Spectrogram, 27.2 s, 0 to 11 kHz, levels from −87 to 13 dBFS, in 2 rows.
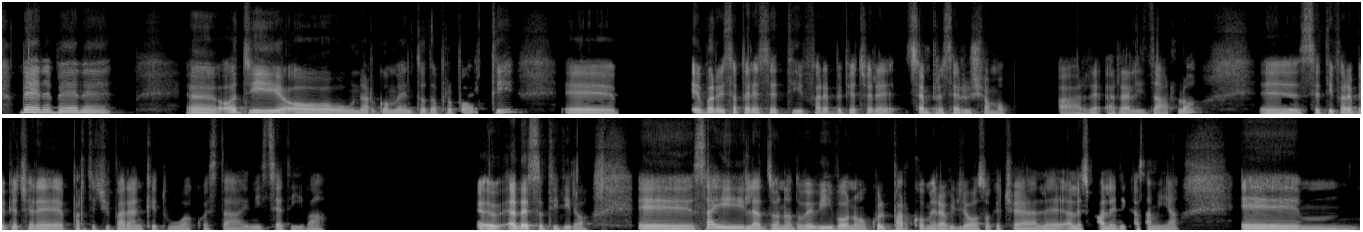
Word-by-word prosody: bene, 220 Hz, -2 st, +5 dB
bene. 205 Hz, 0 st, 0 dB, 0.6 s
Ehm, 175 Hz, -1 st, +2 dB
oggi 195 Hz, -2 st, +4 dB
ho 170 Hz, -1 st, +3 dB
un 160 Hz, +1 st, -3 dB
argomento 165 Hz, +1 st, -3 dB
da 155 Hz, -1 st, -5 dB
proporti, 185 Hz, -, -4 dB, 0.4 s
ehm, 150 Hz, -2 st, +1 dB, 0.7 s
e -, -, +3 dB
vorrei 195 Hz, +1 st, +3 dB
sapere 200 Hz, -1 st, 0 dB
se 180 Hz, -2 st, -4 dB
ti 165 Hz, -2 st, -5 dB
farebbe 160 Hz, 0 st, -4 dB
piacere, 160 Hz, -2 st, -3 dB
sempre 145 Hz, 0 st, -1 dB
se 145 Hz, +1 st, -2 dB
riusciamo 135 Hz, -3 st, -5 dB, 0.5 s
a 125 Hz, 0 st, -5 dB
re 125 Hz, 0 st, -7 dB
a -, -, -7 dB
realizzarlo, 125 Hz, -, -4 dB, 0.5 s
ehm, 140 Hz, -2 st, 0 dB
se 140 Hz, +3 st, -5 dB
ti 175 Hz, +4 st, -1 dB
farebbe 165 Hz, -1 st, +1 dB
piacere 145 Hz, -6 st, 0 dB
partecipare 145 Hz, 0 st, -4 dB
anche 135 Hz, +1 st, -5 dB
tu 130 Hz, -2 st, -9 dB
a 125 Hz, -1 st, -8 dB
questa 125 Hz, -1 st, -9 dB
iniziativa? 120 Hz, 0 st, -7 dB, 1.5 s
E -, -, +6 dB
uhm, 160 Hz, -, +5 dB
e -, -, +5 dB
adesso 165 Hz, -2 st, +7 dB
ti 145 Hz, -1 st, -5 dB
dirò. 115 Hz, -4 st, -4 dB, 0.5 s
Ehm, 160 Hz, -1 st, +5 dB
sai 155 Hz, -3 st, +4 dB
la 140 Hz, 0 st, +3 dB
zona 140 Hz, -1 st, -1 dB
dove 140 Hz, +5 st, +1 dB
vivo, 155 Hz, -4 st, +3 dB
no, 140 Hz, +4 st, -2 dB
quel 145 Hz, -2 st, -1 dB
parco 140 Hz, 0 st, -1 dB
meraviglioso 130 Hz, -1 st, -1 dB
che 130 Hz, +1 st, -7 dB
c'è 140 Hz, +2 st, -4 dB
alle 125 Hz, 0 st, -1 dB
alle 125 Hz, +3 st, 0 dB
spalle 130 Hz, +1 st, 0 dB
di 130 Hz, 0 st, -4 dB
casa 125 Hz, 0 st, -6 dB
mia, 125 Hz, +2 st, -5 dB, 0.6 s
ehm, 155 Hz, -3 st, +2 dB
150 Hz, 130 wpm, -26 LUFS, 130-170 Hz, 1.5 s, adesso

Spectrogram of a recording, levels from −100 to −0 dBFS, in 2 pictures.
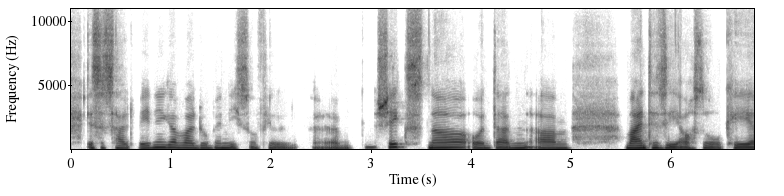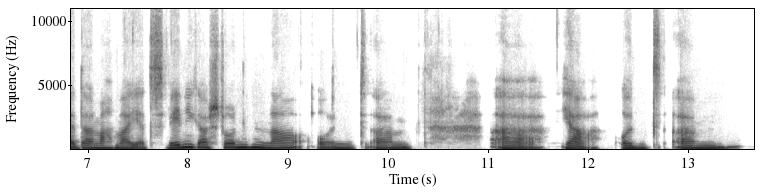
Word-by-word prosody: ist -, -, -1 dB
es 175 Hz, +1 st, -3 dB
halt 165 Hz, -1 st, -4 dB
weniger, 200 Hz, +5 st, +1 dB
weil 185 Hz, -3 st, 0 dB
du 170 Hz, +1 st, -3 dB
mir 175 Hz, -1 st, -1 dB
nicht 175 Hz, -4 st, -1 dB
so -, -, -7 dB
viel, 80 Hz, -, -7 dB
ähm, 75 Hz, 0 st, -7 dB, 0.2 s
schickst,“ 235 Hz, -2 st, +2 dB
ne? 200 Hz, +2 st, +4 dB
Und 165 Hz, -1 st, -2 dB
dann, 175 Hz, +4 st, +1 dB
ähm, 155 Hz, -2 st, -1 dB, 0.5 s
meinte 175 Hz, +2 st, +5 dB
sie 85 Hz, -, +1 dB
auch 80 Hz, -, -2 dB
so: 85 Hz, -, -2 dB
„Okay, 90 Hz, +2 st, +1 dB
ja 90 Hz, -, +3 dB
dann 165 Hz, -, 0 dB
machen 170 Hz, +1 st, 0 dB
wir 175 Hz, -, +1 dB
jetzt 145 Hz, +3 st, -4 dB
weniger 205 Hz, +2 st, +4 dB
Stunden,“ 205 Hz, 0 st, +4 dB
ne? 185 Hz, +4 st, 0 dB, 0.2 s
Und, 155 Hz, -3 st, -2 dB, 0.2 s
ähm, 155 Hz, -4 st, -1 dB, 0.8 s
äh, 160 Hz, -3 st, 0 dB, 0.3 s
ja 150 Hz, -6 st, +1 dB, 0.2 s
und, 160 Hz, -4 st, 0 dB, 0.2 s
ähm, 165 Hz, +8 st, 0 dB
170 Hz, 155 wpm, -24 LUFS, 155-190 Hz, 0.8 s, meinte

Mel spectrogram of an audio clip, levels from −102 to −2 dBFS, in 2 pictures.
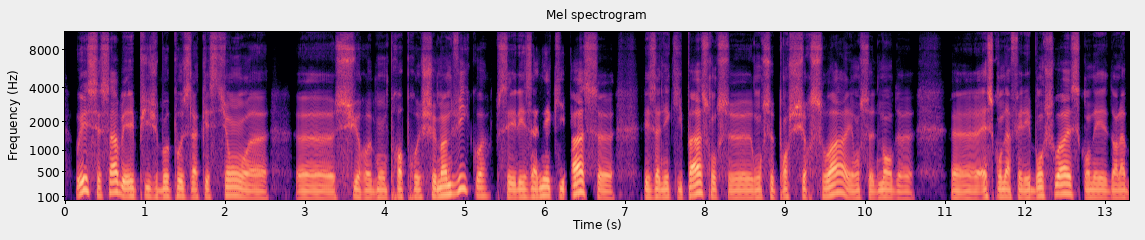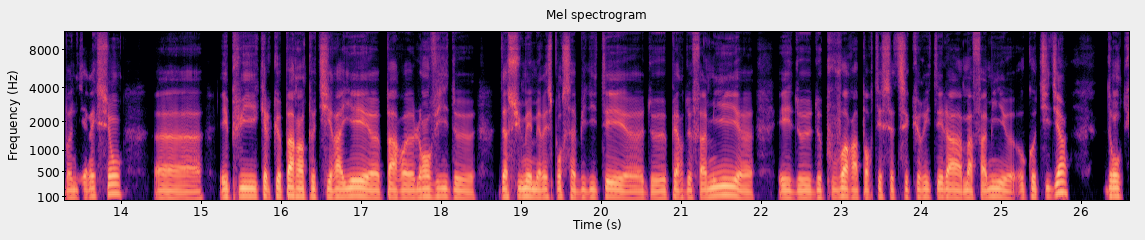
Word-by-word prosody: Oui, 185 Hz, -, +6 dB
c'est 115 Hz, -8 st, -4 dB
ça 155 Hz, +7 st, +3 dB
mais 105 Hz, -4 st, +3 dB
et 110 Hz, -, +2 dB
puis 110 Hz, -2 st, -5 dB
je 100 Hz, -1 st, -6 dB
me 105 Hz, +2 st, 0 dB
pose 105 Hz, 0 st, -2 dB
la 100 Hz, -, 0 dB
question, 105 Hz, 0 st, 0 dB
heu 85 Hz, -2 st, -2 dB, 0.4 s
heu, 85 Hz, -1 st, 0 dB
sur 90 Hz, 0 st, -2 dB
mon 95 Hz, +2 st, -3 dB
propre 100 Hz, 0 st, -3 dB
chemin 105 Hz, +5 st, +3 dB
de 135 Hz, -, +3 dB
vie 200 Hz, +5 st, +1 dB
quoi. 110 Hz, -7 st, -4 dB
C'est 100 Hz, -2 st, -2 dB
les 100 Hz, +1 st, -1 dB
années 115 Hz, +3 st, +3 dB
qui 100 Hz, -, -6 dB
passent. 145 Hz, 0 st, +4 dB
Heu, 85 Hz, -2 st, 0 dB, 0.4 s
les 100 Hz, +1 st, -2 dB
années 100 Hz, 0 st, +1 dB
qui 95 Hz, 0 st, -8 dB
passent, 135 Hz, +4 st, +4 dB
on 100 Hz, -, +1 dB
se 90 Hz, 0 st, -3 dB
on 95 Hz, +1 st, -1 dB
se -, -, -5 dB
penche -, -, -4 dB
sur -, -, -3 dB
soi 140 Hz, +8 st, +3 dB
et -, -, -1 dB
on 90 Hz, +1 st, -3 dB
se 95 Hz, -, -7 dB
demande, 90 Hz, 0 st, -1 dB
heu 80 Hz, -2 st, -5 dB, 0.5 s
heu, 85 Hz, -2 st, -1 dB
est-ce 100 Hz, -, -1 dB
qu'on 100 Hz, 0 st, 0 dB
a 100 Hz, -, +2 dB
fait 95 Hz, 0 st, -4 dB
les 95 Hz, -, 0 dB
bons 110 Hz, +5 st, +1 dB
choix? 140 Hz, +5 st, +4 dB
Est-ce 135 Hz, -, 0 dB
qu'on 95 Hz, 0 st, -2 dB
est 95 Hz, -1 st, 0 dB
dans 95 Hz, +1 st, -2 dB
la 95 Hz, 0 st, -1 dB
bonne 95 Hz, +1 st, -3 dB
direction? 105 Hz, +8 st, 0 dB, 0.4 s
Heu, 85 Hz, -2 st, -1 dB, 0.2 s
et 100 Hz, +1 st, +2 dB
puis 105 Hz, +1 st, +2 dB
quelque 105 Hz, +1 st, +1 dB
part 110 Hz, 0 st, +6 dB
un 105 Hz, -, +5 dB
peu 105 Hz, +2 st, -2 dB
tiraillé, 105 Hz, +1 st, +4 dB
heu, 90 Hz, -1 st, +3 dB
par, 95 Hz, +3 st, +1 dB
heu, 90 Hz, -, +2 dB
l'envie 105 Hz, +1 st, 0 dB
de 90 Hz, -4 st, -2 dB, 0.3 s
d'assumer 105 Hz, +1 st, +2 dB
mes 95 Hz, -, +2 dB
responsabilités, 95 Hz, 0 st, -1 dB
heu, 80 Hz, 0 st, -2 dB
de 85 Hz, +2 st, -2 dB
père 90 Hz, +3 st, -2 dB
de 95 Hz, +1 st, -3 dB
famille, 115 Hz, +6 st, +3 dB
heu, 85 Hz, -2 st, 0 dB, 0.3 s
et 90 Hz, 0 st, 0 dB
de 90 Hz, +2 st, -1 dB
de 95 Hz, +3 st, -3 dB
pouvoir 100 Hz, +2 st, +1 dB
apporter 95 Hz, +2 st, -3 dB
cette 95 Hz, -1 st, -6 dB
sécurité 100 Hz, 0 st, -3 dB
là 95 Hz, -2 st, +3 dB
à -, -, -2 dB
ma 90 Hz, -1 st, 0 dB
famille, 100 Hz, +2 st, 0 dB
heu, 85 Hz, -, -2 dB
au 95 Hz, 0 st, -7 dB
quotidien. 110 Hz, -, +1 dB, 0.5 s
Donc, 110 Hz, -2 st, +1 dB
95 Hz, 210 wpm, -22 LUFS, 90-105 Hz, 0.5 s, Oui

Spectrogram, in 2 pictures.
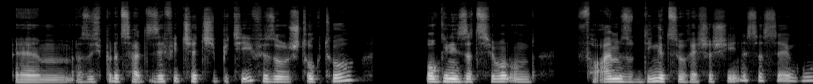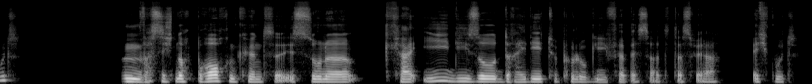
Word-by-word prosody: Ähm. 105 Hz, -1 st, -1 dB
Also, 115 Hz, +3 st, -7 dB
ich 120 Hz, -, -8 dB
benutze 135 Hz, -1 st, 0 dB
halt 110 Hz, -, +1 dB
sehr 130 Hz, 0 st, 0 dB
viel 140 Hz, +1 st, -4 dB
ChatGPT 140 Hz, +2 st, -2 dB
für 135 Hz, -8 st, -1 dB
so 120 Hz, -2 st, +1 dB
Struktur, 145 Hz, +10 st, 0 dB, 0.7 s
Organisation 130 Hz, 0 st, +5 dB
und 120 Hz, 0 st, -5 dB, 0.4 s
vor -, -, -7 dB
allem 130 Hz, +1 st, +6 dB
so 120 Hz, -2 st, -4 dB
Dinge 130 Hz, +5 st, +3 dB
zu 130 Hz, -3 st, -1 dB
recherchieren 110 Hz, -, -4 dB
ist 90 Hz, -, -6 dB
das -, -, -5 dB
sehr 85 Hz, -, -1 dB
gut. 175 Hz, +5 st, -6 dB, 1.0 s
Hm, 135 Hz, -3 st, +7 dB
was 115 Hz, -, -3 dB
ich 135 Hz, -, -4 dB
noch 135 Hz, -1 st, +3 dB
brauchen 145 Hz, 0 st, +5 dB
könnte, 120 Hz, -1 st, -4 dB
ist -, -, -2 dB
so 125 Hz, -1 st, +2 dB
'ne 120 Hz, -1 st, +2 dB, 0.3 s
KI, 150 Hz, +7 st, -1 dB
die 140 Hz, -1 st, -1 dB
so 130 Hz, 0 st, +5 dB
3D-Typologie 120 Hz, -1 st, -4 dB
verbessert. -, -, -8 dB
Das -, -, -6 dB
wäre -, -, -6 dB, 0.3 s
echt -, -, -6 dB
gut. -, -, -10 dB
130 Hz, 150 wpm, -23 LUFS, 120-140 Hz, 1.0 s, Hm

